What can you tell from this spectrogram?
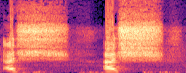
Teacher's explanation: زبان لگے گی تو صحیح تالو کے ساتھ، لیکن ہلکی سی ٹچنگ پوائنٹ پر رہے گی، ٹھیک ہے. پوری جا کر چپکے گی نہیں جیم کی طرح. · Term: شین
